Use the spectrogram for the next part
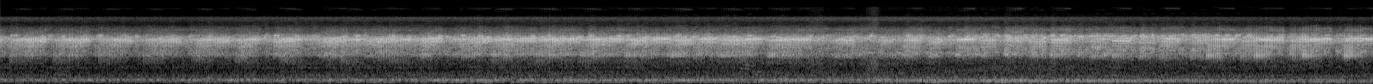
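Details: A dense night chorus of frogs near water in darkness, with many high, rapid croaks blending into a steady pulsing din; one frog calls with puffed-out cheeks.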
